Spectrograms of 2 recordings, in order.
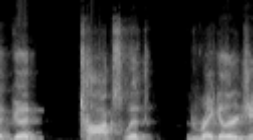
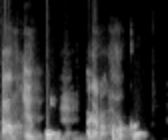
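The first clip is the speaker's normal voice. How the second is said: high-pitched, boastful politician-style voice; 6 semitones higher than usual. Imitating Ross Perot to another speaker: Ross Perot impression. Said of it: ""Vote for me".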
